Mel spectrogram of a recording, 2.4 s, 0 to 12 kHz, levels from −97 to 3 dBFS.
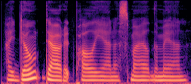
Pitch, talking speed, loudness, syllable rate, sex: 165 Hz, 200 wpm, -18 LUFS, 5.1 syllables/s, female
